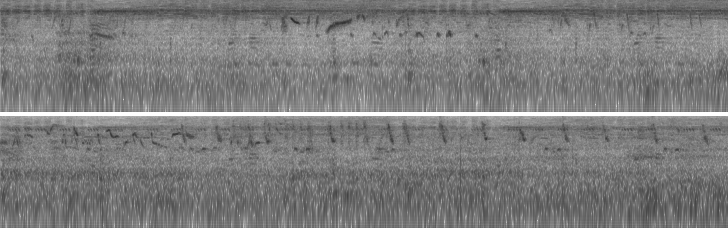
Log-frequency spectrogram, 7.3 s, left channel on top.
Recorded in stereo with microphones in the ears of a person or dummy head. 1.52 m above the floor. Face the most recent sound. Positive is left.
turn(degrees=40)  # may be behind; listen again after turning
